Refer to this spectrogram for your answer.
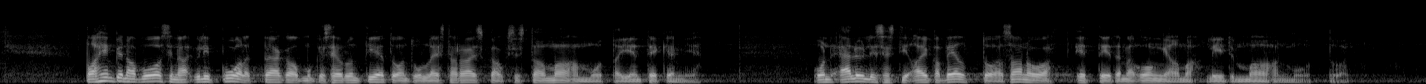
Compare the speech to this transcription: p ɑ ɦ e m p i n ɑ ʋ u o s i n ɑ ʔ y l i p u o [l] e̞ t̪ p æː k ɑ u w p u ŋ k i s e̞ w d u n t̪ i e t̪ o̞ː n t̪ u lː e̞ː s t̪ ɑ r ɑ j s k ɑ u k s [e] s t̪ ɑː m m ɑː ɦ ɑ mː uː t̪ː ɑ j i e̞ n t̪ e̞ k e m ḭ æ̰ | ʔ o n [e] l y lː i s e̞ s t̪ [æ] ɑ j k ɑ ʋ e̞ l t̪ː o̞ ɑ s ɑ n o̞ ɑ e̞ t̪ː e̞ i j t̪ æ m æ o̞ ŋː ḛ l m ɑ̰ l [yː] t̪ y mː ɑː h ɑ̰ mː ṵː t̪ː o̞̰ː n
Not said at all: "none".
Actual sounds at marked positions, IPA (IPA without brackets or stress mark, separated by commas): l, i, æ, i, iː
